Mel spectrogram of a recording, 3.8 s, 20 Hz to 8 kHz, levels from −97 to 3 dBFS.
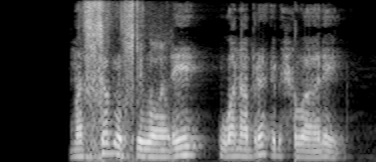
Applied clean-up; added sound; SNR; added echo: neural mask model DeepFilterNet 3.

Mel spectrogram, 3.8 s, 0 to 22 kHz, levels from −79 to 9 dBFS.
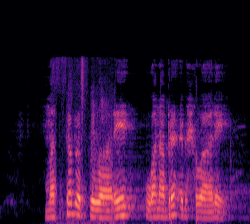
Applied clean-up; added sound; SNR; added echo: neural separator model SepFormer DNS4.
